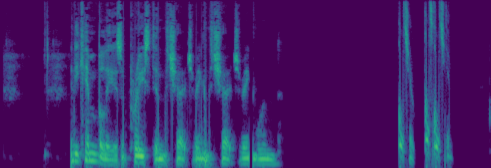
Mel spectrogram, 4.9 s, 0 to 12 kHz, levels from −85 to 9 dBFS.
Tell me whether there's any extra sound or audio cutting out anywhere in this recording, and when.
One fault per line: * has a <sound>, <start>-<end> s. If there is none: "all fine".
* has a dropout, 2.5-2.5 s
* has a chirp, 4.0-4.5 s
